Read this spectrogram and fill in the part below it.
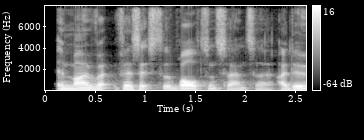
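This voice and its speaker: A male voice is heard. The delivery moves at a moderate speed. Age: 60s. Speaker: patient. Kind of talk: testimonial interview. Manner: halting.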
